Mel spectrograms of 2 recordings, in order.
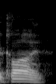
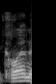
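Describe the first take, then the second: First: "Klein" rhyming with "line"; confirmed pronunciation. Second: "Klein" with a short "eh" vowel, like "Klen"; alternate pronunciation. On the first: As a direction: say "Klein" with a long "eye" vowel. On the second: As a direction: say "Klein" as "Klen", not rhyming with "line". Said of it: "Is it Klein or Klein?". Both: Shown as a demonstration.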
